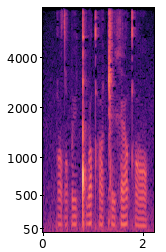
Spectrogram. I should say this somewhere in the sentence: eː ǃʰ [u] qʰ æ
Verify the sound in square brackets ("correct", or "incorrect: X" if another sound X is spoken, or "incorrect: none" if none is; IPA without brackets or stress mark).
correct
